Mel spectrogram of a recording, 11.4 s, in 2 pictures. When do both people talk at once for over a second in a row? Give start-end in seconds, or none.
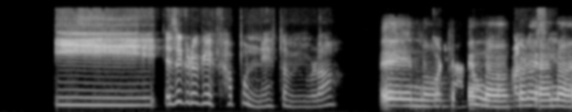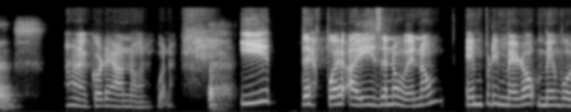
4.2-5.6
